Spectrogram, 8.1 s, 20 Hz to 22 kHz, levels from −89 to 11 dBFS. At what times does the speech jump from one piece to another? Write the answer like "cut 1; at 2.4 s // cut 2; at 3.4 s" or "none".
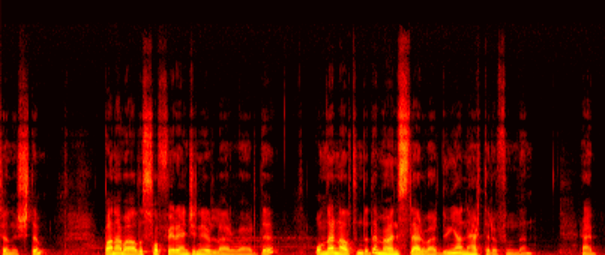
none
